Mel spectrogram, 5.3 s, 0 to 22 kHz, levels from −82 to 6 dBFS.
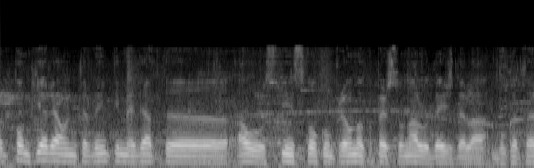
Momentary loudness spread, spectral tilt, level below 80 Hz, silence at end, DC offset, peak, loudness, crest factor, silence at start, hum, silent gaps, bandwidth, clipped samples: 5 LU; -7.5 dB/octave; -46 dBFS; 0 s; under 0.1%; -8 dBFS; -24 LUFS; 16 dB; 0 s; none; none; 8.2 kHz; under 0.1%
